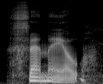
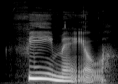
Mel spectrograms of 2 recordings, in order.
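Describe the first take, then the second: First: The first vowel is a short 'eh' sound. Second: The first vowel is a long 'ee' sound. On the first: The speaker calls it wrong. "We don't say female because that's wrong" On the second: The speaker calls it right. "the vowel sounds like long E"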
